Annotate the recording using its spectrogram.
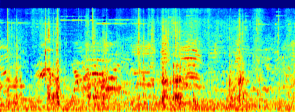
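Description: Indistinct chatter of adults and children talking in the background.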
